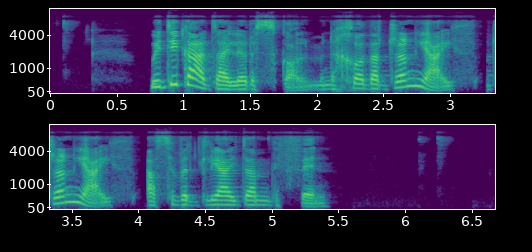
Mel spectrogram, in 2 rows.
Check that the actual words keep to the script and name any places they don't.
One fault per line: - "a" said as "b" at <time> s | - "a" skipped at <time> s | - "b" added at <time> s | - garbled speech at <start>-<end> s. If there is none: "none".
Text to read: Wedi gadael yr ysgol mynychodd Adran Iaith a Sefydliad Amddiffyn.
- "Adran Iaith" added at 3.2 s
